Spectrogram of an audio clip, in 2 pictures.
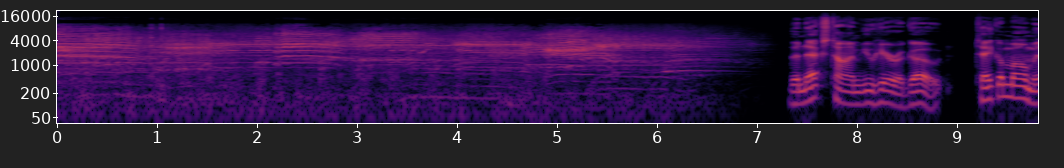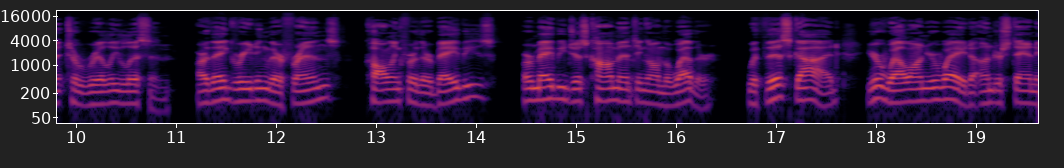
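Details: Goat bleating: after about seven seconds of dense, layered harmonic sound, eight loud, wavering, nasal bleats follow, each about a second long, separated by short clean silences, with a steady low pitch and quivering tone.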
